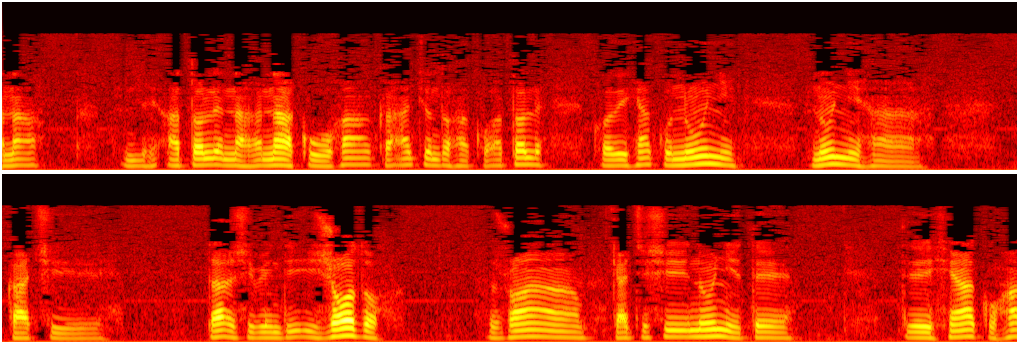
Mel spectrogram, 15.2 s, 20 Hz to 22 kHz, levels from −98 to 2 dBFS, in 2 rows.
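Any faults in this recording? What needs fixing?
Grainy distortion runs through the whole speech recording, clinging to each syllable and turning the quiet tails of words rough, with noise sitting roughly 25 dB below the signal. The likely cause is low bit depth without dither, which fits 8-bit truncation: every sample is cut down to a coarse step, so the error tracks the waveform instead of staying neutral. A waveform zoomed in on quiet passages would show visible staircase steps, and a spectrogram would show broadband grit rising and falling with the speech. To prevent it, keep the audio at 16 or 24 bits, and add dither whenever the bit depth must be reduced.

The recording also has a smeared, washy quality from start to finish, with a hiss that swells and breathes with the speech and ringing around consonants. This is likely WMA compression at a low bitrate, around 32 kbps. 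The transform codec spreads its quantisation noise across long blocks and drops weak spectral detail. A spectrogram would show a hard ceiling with nothing above 10.1 kHz, plus blotchy, patchy gaps where quieter components were zeroed. To prevent it, keep a lossless master and, if encoding is required, use a modern codec at a higher bitrate.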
